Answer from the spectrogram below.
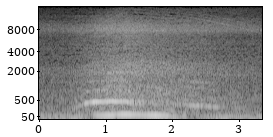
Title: Renault traffic 2020-22. White smoke,low power and noisy when revving most common turbo assy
